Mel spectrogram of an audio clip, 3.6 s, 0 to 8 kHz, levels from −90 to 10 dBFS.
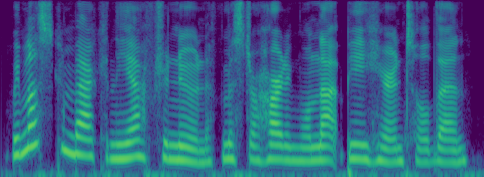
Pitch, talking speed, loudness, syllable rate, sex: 210 Hz, 265 wpm, -19 LUFS, 6.2 syllables/s, female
